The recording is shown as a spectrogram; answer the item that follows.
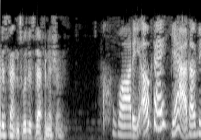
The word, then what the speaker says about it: quotty: QUOTTY, pronounced quatty.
